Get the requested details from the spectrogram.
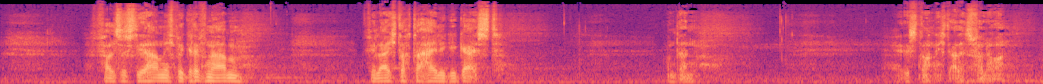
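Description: An elderly man answers calmly in a low voice.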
